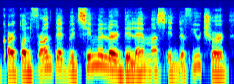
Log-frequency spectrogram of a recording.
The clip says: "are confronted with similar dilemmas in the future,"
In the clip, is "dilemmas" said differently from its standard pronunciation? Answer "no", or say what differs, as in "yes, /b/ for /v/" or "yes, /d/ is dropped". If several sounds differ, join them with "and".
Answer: yes, /s/ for /z/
